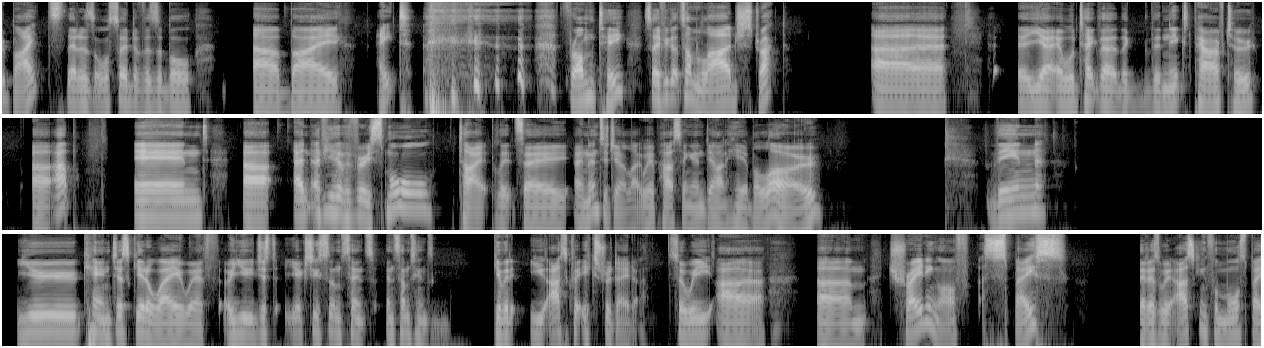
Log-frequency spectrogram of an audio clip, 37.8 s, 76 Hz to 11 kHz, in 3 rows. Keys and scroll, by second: 22.0 ctrl+shift+Left, 23.0 BackSpace, 23.2 End, 23.5 Left, 23.7 BackSpace, 23.9 Up, 24.1 Up, 24.6 shift+Up, 24.8 BackSpace.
